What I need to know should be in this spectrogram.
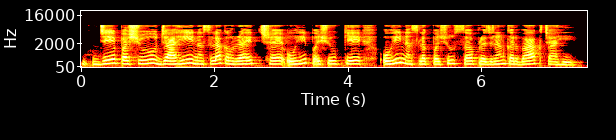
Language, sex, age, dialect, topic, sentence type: Maithili, female, 51-55, Southern/Standard, agriculture, statement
